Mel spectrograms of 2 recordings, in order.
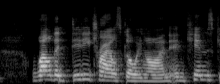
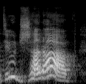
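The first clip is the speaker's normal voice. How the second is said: retorting shout; 7 semitones higher, 8 dB louder, slower than usual. Retold or imitated. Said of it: "I'm like".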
